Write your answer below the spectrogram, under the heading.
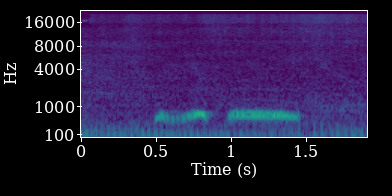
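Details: Single cooing phrase of a Javan spotted dove used as a trapping lure: a short quavering note, a brief pause, then a longer level coo, over a steady low hum.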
